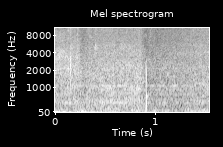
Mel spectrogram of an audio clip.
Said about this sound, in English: traffic here, a little truck going by.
